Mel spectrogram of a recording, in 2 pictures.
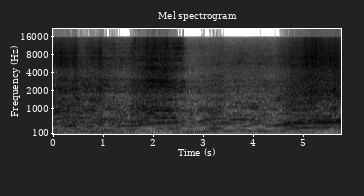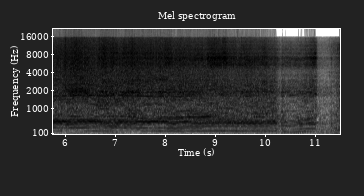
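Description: Mud splashes and churns under big tyres.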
